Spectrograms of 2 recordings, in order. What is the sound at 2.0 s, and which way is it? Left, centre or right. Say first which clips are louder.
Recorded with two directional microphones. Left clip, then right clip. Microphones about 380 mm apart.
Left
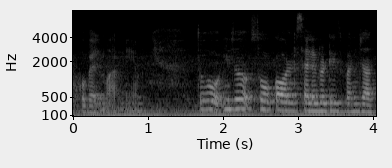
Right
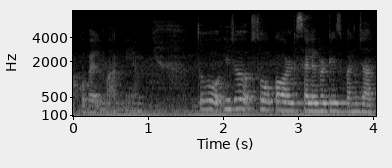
A woman's voice: right 2 dB; centre.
